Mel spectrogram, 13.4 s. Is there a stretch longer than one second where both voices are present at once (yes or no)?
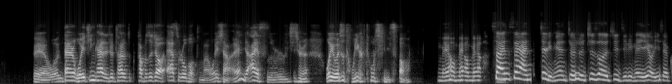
no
